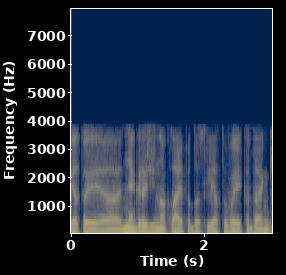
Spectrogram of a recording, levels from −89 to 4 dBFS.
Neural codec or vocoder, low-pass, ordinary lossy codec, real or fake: none; 7.2 kHz; AAC, 16 kbps; real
